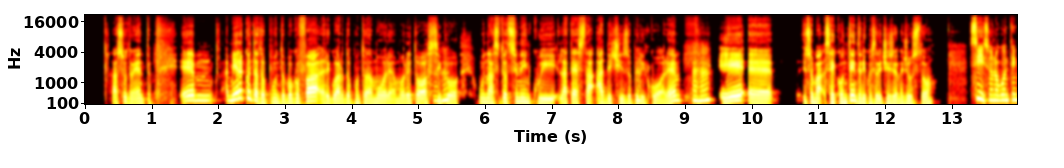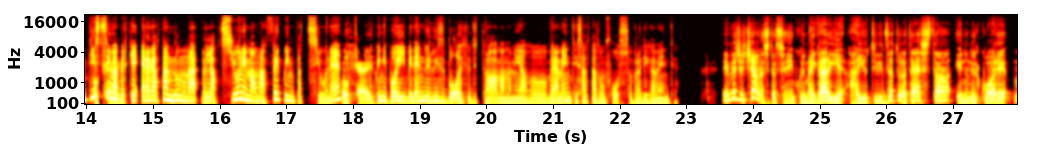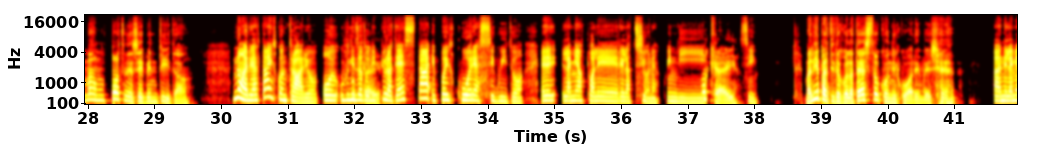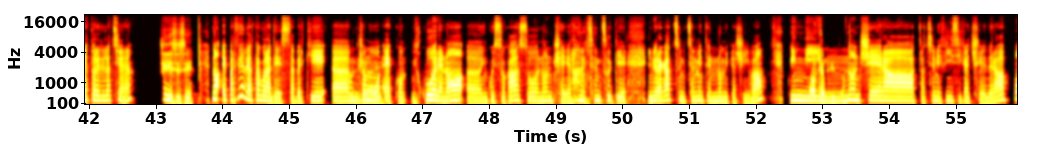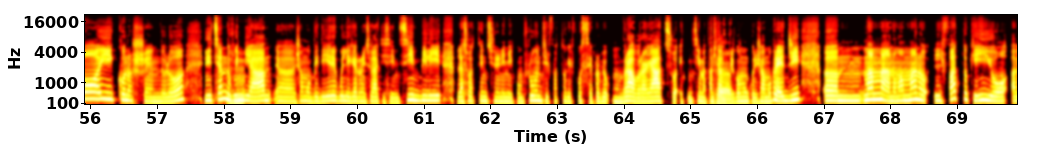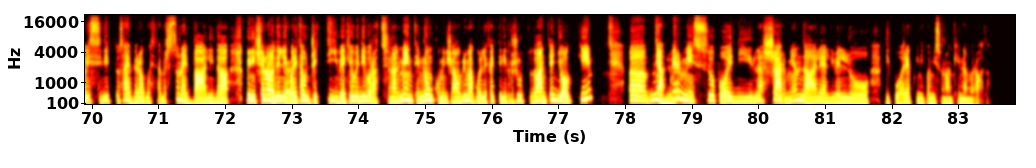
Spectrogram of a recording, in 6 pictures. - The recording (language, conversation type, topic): Italian, podcast, Quando è giusto seguire il cuore e quando la testa?
- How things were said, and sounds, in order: tongue click; "Assolutamente" said as "assutamente"; "magari" said as "maigari"; "utilizzato" said as "uhilizzato"; other background noise; laughing while speaking: "invece?"; "diciamo" said as "dciamo"; laughing while speaking: "c'era, nel"; "proprio" said as "propio"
